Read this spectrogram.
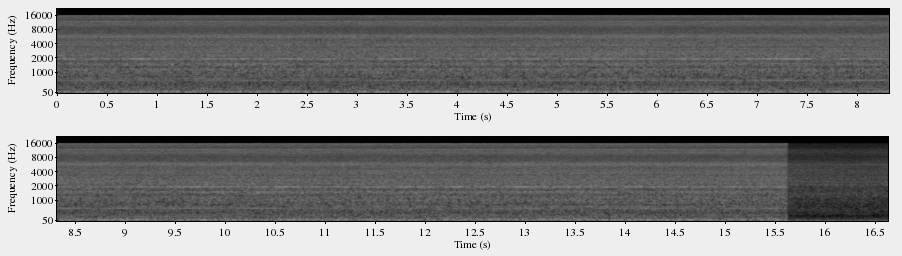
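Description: A jet airliner roars steadily in flight.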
